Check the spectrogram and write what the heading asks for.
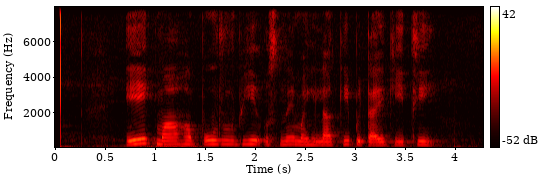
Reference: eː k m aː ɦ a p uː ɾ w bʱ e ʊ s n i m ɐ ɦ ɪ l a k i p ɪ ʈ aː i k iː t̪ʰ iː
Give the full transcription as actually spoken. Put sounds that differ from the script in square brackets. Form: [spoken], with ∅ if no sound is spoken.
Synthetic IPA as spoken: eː k m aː ɦ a p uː ɾ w bʱ [i] ʊ s n [e] m ɐ ɦ ɪ l a k i p ɪ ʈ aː i k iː t̪ʰ iː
